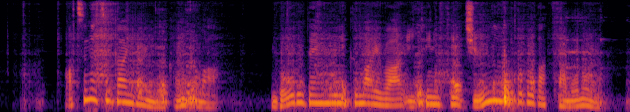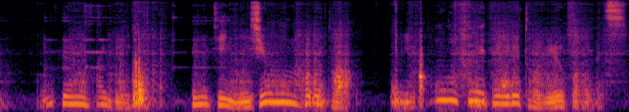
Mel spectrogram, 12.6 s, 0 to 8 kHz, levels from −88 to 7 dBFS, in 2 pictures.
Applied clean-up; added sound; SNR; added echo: neural mask model RNNoise.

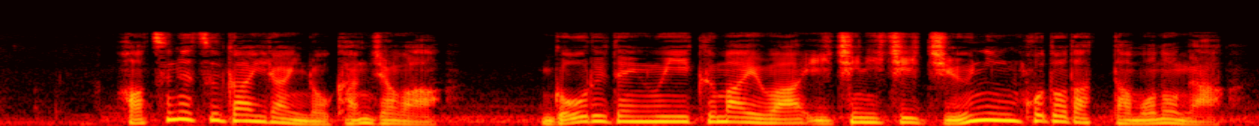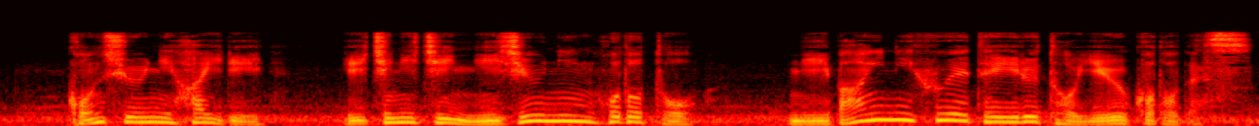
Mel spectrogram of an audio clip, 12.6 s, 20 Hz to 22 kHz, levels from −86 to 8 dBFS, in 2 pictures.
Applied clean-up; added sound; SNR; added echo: none; none; none; none.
